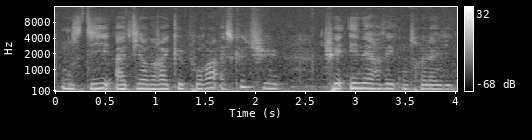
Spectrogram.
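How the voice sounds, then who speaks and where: A woman's voice: mid-range voice, level tone, moderate pace, background noise. A woman with a French accent hosting a talk show, prompting her guest with questions and finishing her sentences. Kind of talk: interviewing.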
